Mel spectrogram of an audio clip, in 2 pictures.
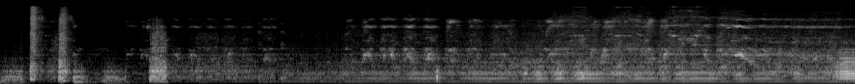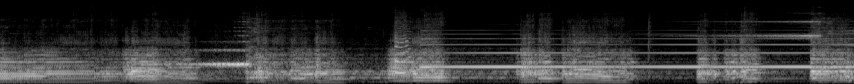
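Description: Free-improvised jazz from baritone and alto saxophones, double bass and electronics. Scattered clicks give way to a low sustained drone, and from about halfway louder held saxophone tones build, with a long steady high note near the end.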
